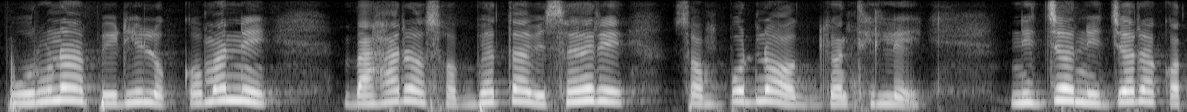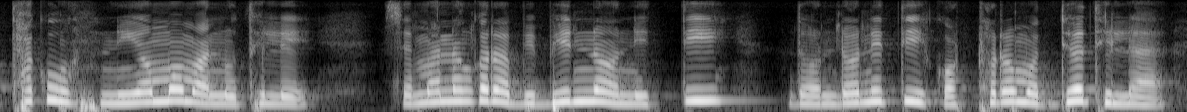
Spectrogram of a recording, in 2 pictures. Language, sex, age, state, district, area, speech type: Odia, female, 30-45, Odisha, Nayagarh, rural, spontaneous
